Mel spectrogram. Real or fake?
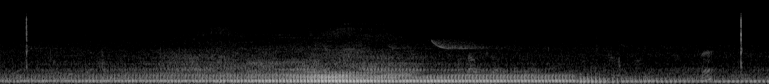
real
